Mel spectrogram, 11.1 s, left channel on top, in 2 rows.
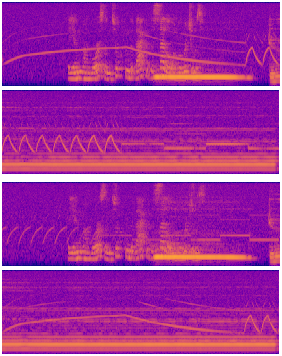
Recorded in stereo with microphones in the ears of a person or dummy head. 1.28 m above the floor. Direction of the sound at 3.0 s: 45° right (ahead or behind).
